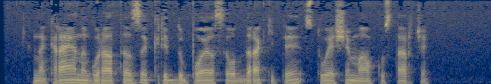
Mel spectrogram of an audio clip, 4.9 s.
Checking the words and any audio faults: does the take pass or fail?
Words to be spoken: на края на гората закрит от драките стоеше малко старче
fail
